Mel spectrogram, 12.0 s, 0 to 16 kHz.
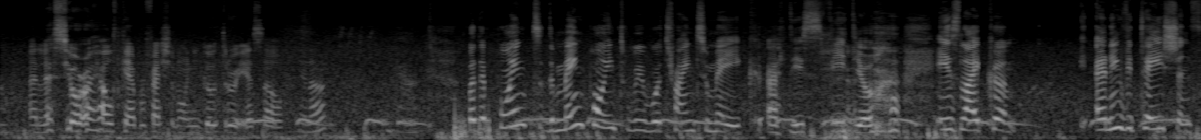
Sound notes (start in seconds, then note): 8.5 risos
